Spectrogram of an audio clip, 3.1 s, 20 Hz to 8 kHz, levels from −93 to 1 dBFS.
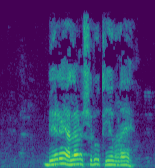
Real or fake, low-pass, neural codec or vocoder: real; 7.2 kHz; none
